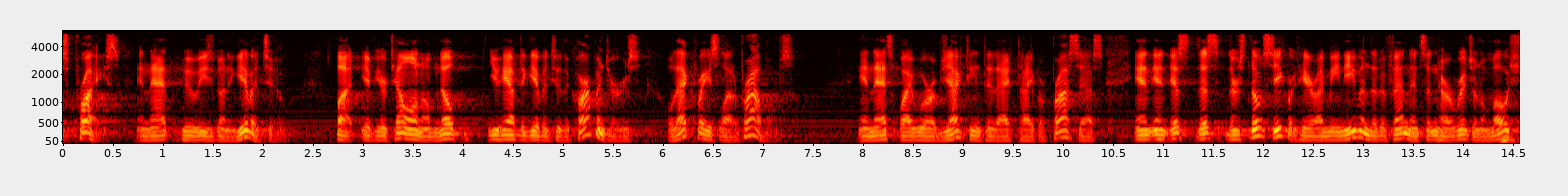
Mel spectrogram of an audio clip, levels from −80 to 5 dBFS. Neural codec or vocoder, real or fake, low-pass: none; real; 5.4 kHz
